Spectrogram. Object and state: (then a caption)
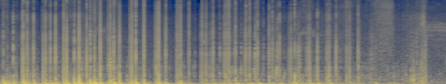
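Leather cushion. Long manicured fingernails tap quickly and scratch across a soft, stuffed, dark grey leather-covered pillow held against the chest. The result is a rapid, uneven run of dull, muffled thuds, deep and short with almost no ring, plus a faint bright scratching hiss. It softens toward the end.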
